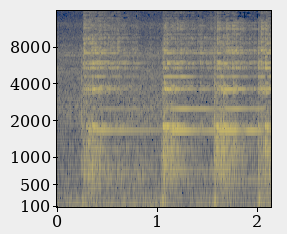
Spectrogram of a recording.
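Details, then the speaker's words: Vehicle with aftermarket catalytic converter, owner reports a new weird rattle: sharp metallic clinks in short bursts, about four in two seconds, like loose pieces inside; previous shop blamed the cat, broken-up substrate suspected. "he said i hear a weird rattle now and uh the people that changed my all said it was the cat"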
